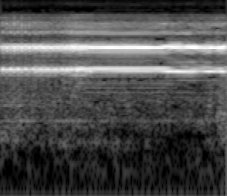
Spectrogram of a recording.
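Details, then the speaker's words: Commercial boiler plant room: gas sniffer gives continuous shrill unbroken alarm that won't calm down, indicating high gas concentration. "Oh, it's very upset. Wow, I upset this bad boy. He's not happy with me."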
